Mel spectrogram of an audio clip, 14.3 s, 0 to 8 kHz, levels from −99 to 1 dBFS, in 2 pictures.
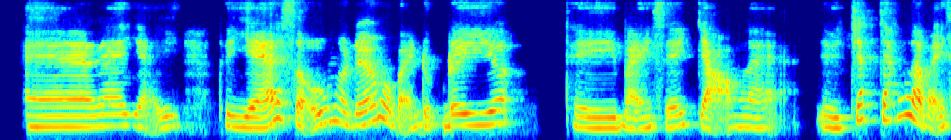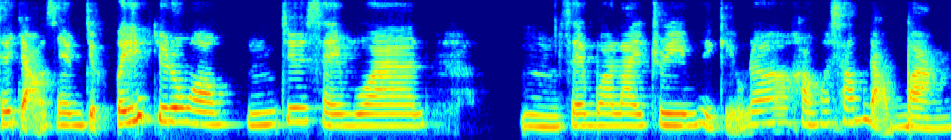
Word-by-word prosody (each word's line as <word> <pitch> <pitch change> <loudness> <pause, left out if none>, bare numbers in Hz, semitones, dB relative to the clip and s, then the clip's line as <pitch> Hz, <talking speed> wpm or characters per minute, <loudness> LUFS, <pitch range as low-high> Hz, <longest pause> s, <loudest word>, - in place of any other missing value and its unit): À, 200 0 -2 0.5
ra 205 +1 -1
vậy! 195 -1 -5 0.3
Thì 210 - -3
giả 185 - +5
sử 335 -1 0
mà 260 -5 -1
nếu 230 +7 +2
mà 330 -3 +2
bạn 195 - -3
được - - -4
đi 215 +3 +2
á, 255 +1 +1 0.4
thì 180 -2 0
bạn 175 +1 -2
sẽ 195 +1 -2
chọn 190 - +1
là 185 -1 -5 0.3
thì 180 -2 -2
chắc 315 - +2
chắn 315 +5 -1
là 395 -3 +7
bạn - - -1
sẽ 240 - +2
chọn 225 - +2
xem 220 0 -1
trực - - -3
tiếp 260 +10 +6
chứ, 295 - +3
đúng 280 0 +5
hông? 235 -2 0
Ừm, 225 +2 -3
chứ 280 +1 -1
xem 215 -6 -2
qua 215 0 +2 0.8
ừm, 200 -2 -3
xem 215 +1 -1
qua 220 -1 0
livestream 215 0 +1
thì, 190 -3 -5
kiểu, - - -7
nó 240 - -3
hông 245 -3 -2
có 245 - -8
sống 265 +4 -3
động 195 - -2
bằng. 180 -2 0
215 Hz, 200 wpm, -28 LUFS, 195-245 Hz, 0.8 s, là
